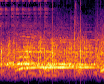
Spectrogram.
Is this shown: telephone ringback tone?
no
